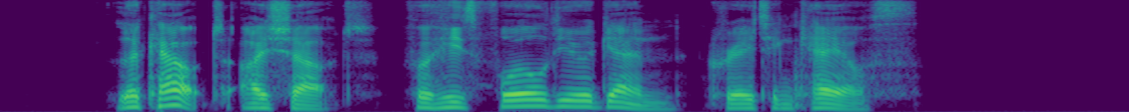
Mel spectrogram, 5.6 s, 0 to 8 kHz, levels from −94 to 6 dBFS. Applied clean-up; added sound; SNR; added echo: none; none; none; none.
